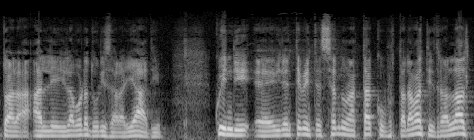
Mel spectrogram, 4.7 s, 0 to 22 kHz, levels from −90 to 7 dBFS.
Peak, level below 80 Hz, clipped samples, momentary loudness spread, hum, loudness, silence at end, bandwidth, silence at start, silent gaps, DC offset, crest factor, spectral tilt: -2 dBFS; -48 dBFS; under 0.1%; 6 LU; none; -17 LUFS; 0.05 s; 13 kHz; 0.05 s; none; under 0.1%; 14 dB; -6 dB/octave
